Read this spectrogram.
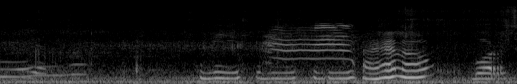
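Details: Domestic cat meowing, shown in a context of separation being hard: a few short tonal calls, then rising-and-falling meows with clear overtones, repeated in bursts over several seconds indoors.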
